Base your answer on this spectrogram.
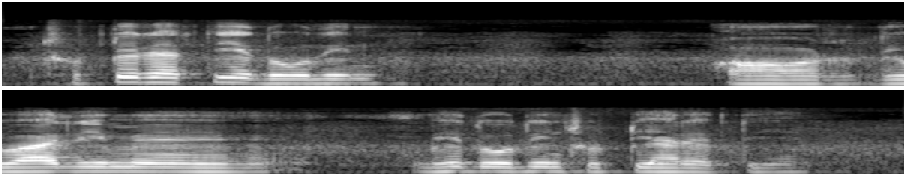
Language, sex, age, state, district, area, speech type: Hindi, male, 45-60, Madhya Pradesh, Balaghat, rural, spontaneous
